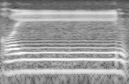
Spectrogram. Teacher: غین، یہ حروف حلقی بھی ہے اور موٹا بھی ہے، ٹھیک ہے۔ پھر آگے آتا ہے فا، فا یہ حروف شفوی ہے۔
